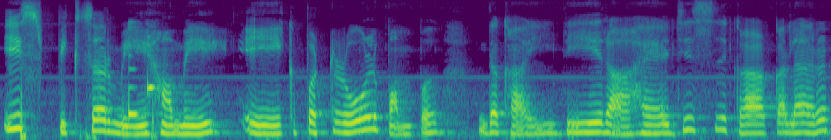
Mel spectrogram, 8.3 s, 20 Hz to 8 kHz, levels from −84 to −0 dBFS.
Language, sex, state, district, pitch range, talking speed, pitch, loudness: Hindi, male, Punjab, Fazilka, 180-210 Hz, 100 wpm, 195 Hz, -15 LUFS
